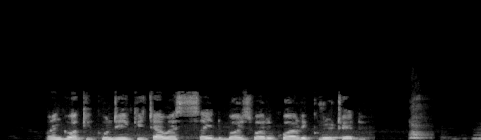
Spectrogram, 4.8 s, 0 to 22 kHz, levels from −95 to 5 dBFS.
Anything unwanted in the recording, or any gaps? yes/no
yes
